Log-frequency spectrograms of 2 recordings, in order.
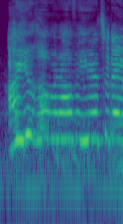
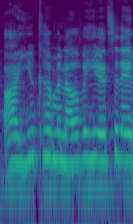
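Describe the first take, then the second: First: It is said loudly, like yelling. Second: It is said calmly at normal volume.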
